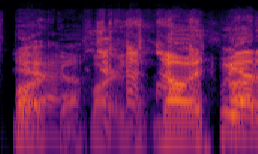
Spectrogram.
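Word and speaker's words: Barça: a bit of a preview, but also he pronounced Barca wrong. I believe it's pronounced Barca, correct? Yeah, that was uncomfortable for all of us. It's Barca, yeah.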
